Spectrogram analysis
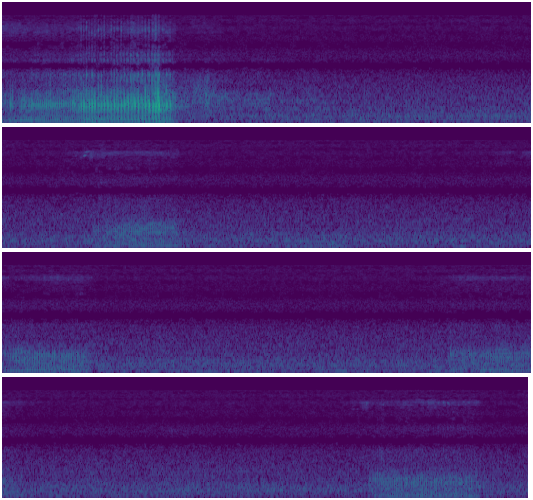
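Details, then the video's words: Snoring puppy, asleep: one louder rasping snort at the start, then soft breathy snores roughly every three seconds, each about a second long, under a constant faint hiss. "Snoring pup"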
